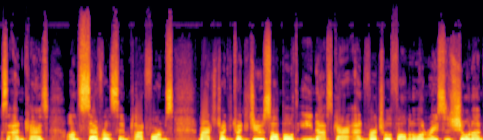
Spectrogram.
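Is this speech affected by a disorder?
No.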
